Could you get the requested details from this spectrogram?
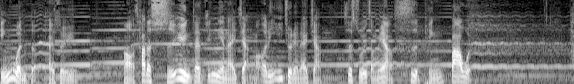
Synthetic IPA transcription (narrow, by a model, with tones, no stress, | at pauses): i˧˥ŋwə˨˩nd̪ə˧t̪ʰa˥˧ɪswe˥˧ɪy̰˥˩n | ɔ˥˧˩t̪ʰa˥d̪ə˨ʂɻ̩˧˥y˥˧ŋt͡sa˥˩ɪt͡ɕi˥ŋnjɛ˧˥nla˧˥ɪt͡ɕjɑ̰˨˩ŋɔ̰˥˧˦ʔə˥˩li˧˥ŋi˥t͡ɕjnjɛ˧˥la˧˥ɪt͡ɕjɑ̰˨˩˦ŋ | ʂɻ̩˥˩su˨i˧˥t͡sə˨˩nmə˦jɑ˥˨ŋsʰɹ̩˥˩pʰi˧˥ŋfa˥wə˨˩˥n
